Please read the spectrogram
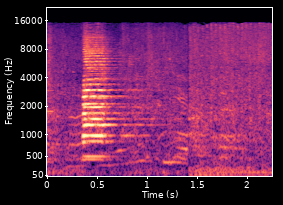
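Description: A short vehicle horn toot about half a second in, with voices around it; a low steady engine rumble sets in near the end.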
